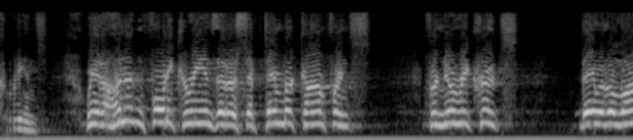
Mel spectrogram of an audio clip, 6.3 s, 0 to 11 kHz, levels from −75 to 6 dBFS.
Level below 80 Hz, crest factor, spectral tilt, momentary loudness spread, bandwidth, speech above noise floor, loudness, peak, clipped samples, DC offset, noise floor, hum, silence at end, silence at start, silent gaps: -62 dBFS; 14 dB; -4.5 dB/octave; 12 LU; 8.8 kHz; 35 dB; -19 LUFS; -6 dBFS; under 0.1%; 1%; -54 dBFS; none; 0 s; 0 s; none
